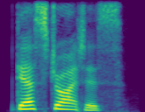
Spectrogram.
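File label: "gastritis" English, British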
